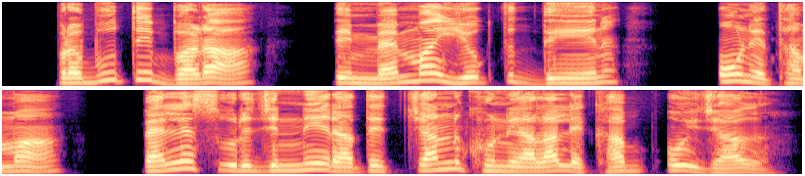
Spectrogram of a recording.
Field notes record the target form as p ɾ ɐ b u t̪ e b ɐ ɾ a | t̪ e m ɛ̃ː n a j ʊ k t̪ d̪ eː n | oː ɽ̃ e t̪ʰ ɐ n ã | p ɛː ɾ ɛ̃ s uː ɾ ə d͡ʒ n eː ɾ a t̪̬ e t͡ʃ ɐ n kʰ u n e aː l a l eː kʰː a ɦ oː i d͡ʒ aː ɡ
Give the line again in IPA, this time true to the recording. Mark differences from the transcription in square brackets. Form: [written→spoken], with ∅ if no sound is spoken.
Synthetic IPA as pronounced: p ɾ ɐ b u t̪ e b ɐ [ɾ→ɽ] a | t̪ e m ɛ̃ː [n→m] a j ʊ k t̪ d̪ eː n | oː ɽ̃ e t̪ʰ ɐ [n→m] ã | p ɛː [ɾ→l] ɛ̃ s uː ɾ ə d͡ʒ n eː ɾ a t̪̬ e t͡ʃ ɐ n kʰ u n e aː l a l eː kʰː a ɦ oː i d͡ʒ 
